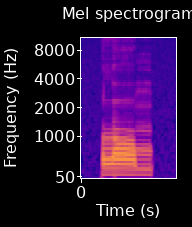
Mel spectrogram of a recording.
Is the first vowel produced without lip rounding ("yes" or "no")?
no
